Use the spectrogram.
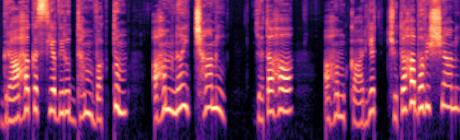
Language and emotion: Sanskrit, fearful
